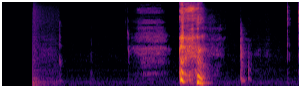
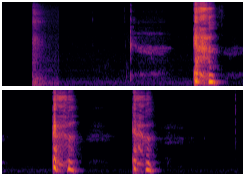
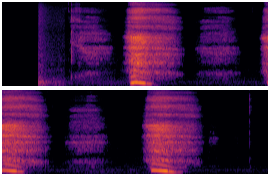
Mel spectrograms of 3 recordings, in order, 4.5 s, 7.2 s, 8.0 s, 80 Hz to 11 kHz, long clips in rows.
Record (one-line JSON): {"cough_length": "4.5 s", "cough_amplitude": 32767, "cough_signal_mean_std_ratio": 0.22, "three_cough_length": "7.2 s", "three_cough_amplitude": 31344, "three_cough_signal_mean_std_ratio": 0.25, "exhalation_length": "8.0 s", "exhalation_amplitude": 16611, "exhalation_signal_mean_std_ratio": 0.39, "survey_phase": "beta (2021-08-13 to 2022-03-07)", "age": "65+", "gender": "Female", "wearing_mask": "No", "symptom_none": true, "symptom_onset": "10 days", "smoker_status": "Ex-smoker", "respiratory_condition_asthma": false, "respiratory_condition_other": false, "recruitment_source": "REACT", "submission_delay": "1 day", "covid_test_result": "Negative", "covid_test_method": "RT-qPCR", "influenza_a_test_result": "Negative", "influenza_b_test_result": "Negative"}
